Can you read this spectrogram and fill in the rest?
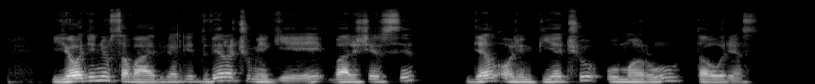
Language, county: Lithuanian, Kaunas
